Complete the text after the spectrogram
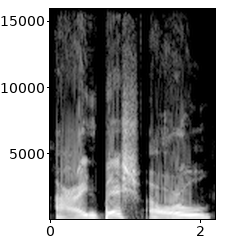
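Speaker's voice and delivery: আইন পেশ উ stretched very slowly; slow recitation; slow drawn demo. Shown as a demonstration. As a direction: draw out উ. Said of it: "উচ্চারণ একই হবে".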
